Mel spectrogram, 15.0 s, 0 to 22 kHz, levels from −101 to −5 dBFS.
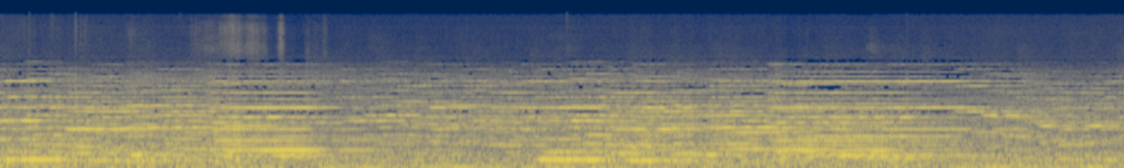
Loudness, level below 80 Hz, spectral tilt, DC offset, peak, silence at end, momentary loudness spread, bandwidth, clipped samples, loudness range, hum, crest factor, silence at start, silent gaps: -20 LUFS; -32 dBFS; -7 dB/octave; under 0.1%; -6 dBFS; 0 s; 7 LU; 14 kHz; under 0.1%; 3 LU; none; 14 dB; 0 s; none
